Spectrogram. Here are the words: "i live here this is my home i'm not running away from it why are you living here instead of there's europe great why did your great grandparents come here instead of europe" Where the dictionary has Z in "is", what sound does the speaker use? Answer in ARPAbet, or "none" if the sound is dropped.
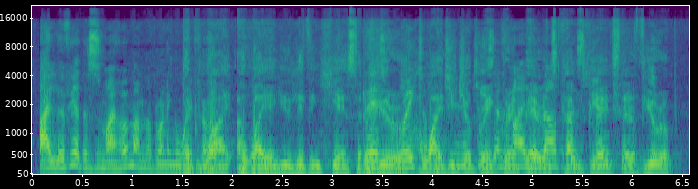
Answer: Z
